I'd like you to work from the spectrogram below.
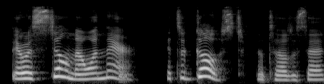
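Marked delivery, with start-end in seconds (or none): none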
